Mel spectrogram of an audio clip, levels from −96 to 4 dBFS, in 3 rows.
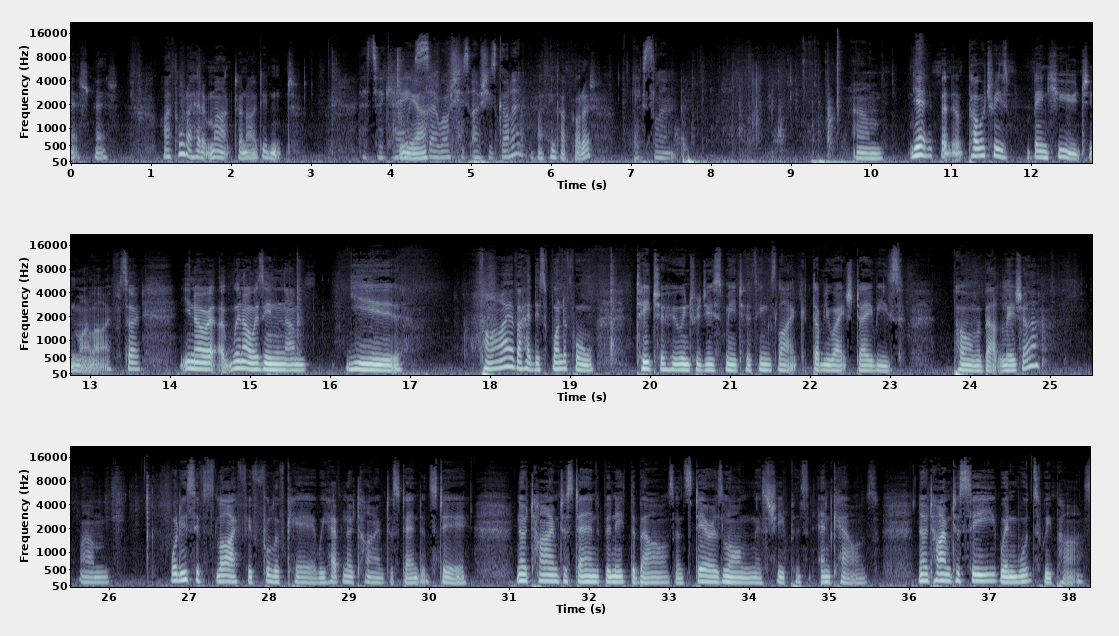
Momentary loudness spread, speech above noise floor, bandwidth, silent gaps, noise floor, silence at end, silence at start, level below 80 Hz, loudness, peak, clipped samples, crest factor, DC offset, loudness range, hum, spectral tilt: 17 LU; 27 dB; 14 kHz; none; -50 dBFS; 0 s; 0 s; -38 dBFS; -23 LUFS; -4 dBFS; under 0.1%; 18 dB; under 0.1%; 9 LU; none; -7 dB/octave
